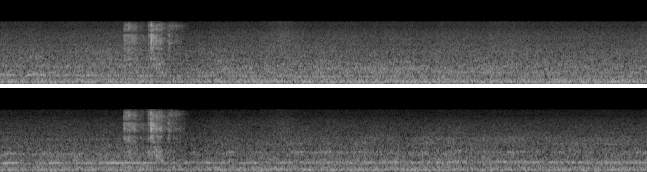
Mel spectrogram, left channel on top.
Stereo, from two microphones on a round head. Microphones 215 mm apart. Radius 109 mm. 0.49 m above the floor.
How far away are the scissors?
About 3.5 m.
